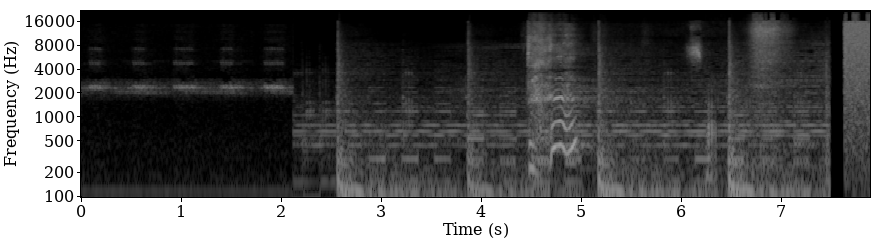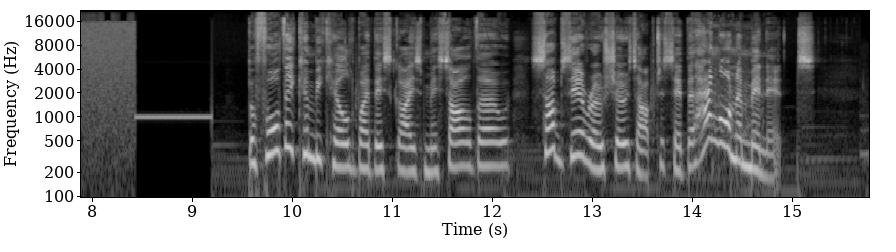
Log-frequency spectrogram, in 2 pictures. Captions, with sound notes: [woman chuckles] “Sorry.” [static] Before they can be killed by this guy’s missile though, Sub-Zero shows up to save the– hang on a minute!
